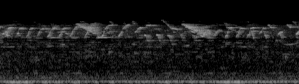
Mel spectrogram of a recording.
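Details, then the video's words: Oriental white-eye song meant to make caged birds reply: a brief, unbroken stream of very high, rapid twittering notes over a constant low electrical hum. "Masteran||Terapi Kicau Pleci"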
